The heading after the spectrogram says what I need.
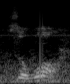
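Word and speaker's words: זוּר: Okay, for strangers in Jeremiah 30:8, Strong's H 21:14, pronounced as Zawar.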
